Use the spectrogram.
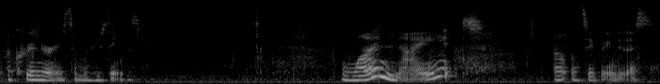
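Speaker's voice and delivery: usual speaking voice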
